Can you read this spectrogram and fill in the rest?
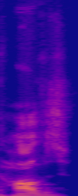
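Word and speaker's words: halves: और ये हाफ का प्लुरल है। हाफ्स। तो इसमें भी एल साइलेंट है।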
